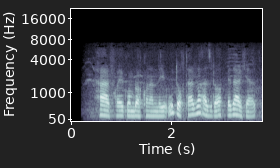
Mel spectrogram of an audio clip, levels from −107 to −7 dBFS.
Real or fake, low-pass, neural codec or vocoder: real; 7.2 kHz; none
